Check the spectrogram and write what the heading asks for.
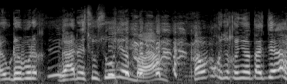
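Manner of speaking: put-on playful baby-coaxing voice; mock soothing a toddler. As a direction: hush the little one along, fast. Soothing crying toddler for milk.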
